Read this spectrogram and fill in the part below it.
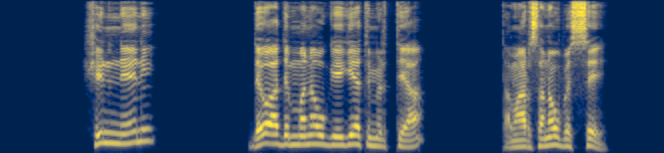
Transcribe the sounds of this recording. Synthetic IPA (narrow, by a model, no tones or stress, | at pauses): ʃɪnːe̞ːnɪ | d̪ɛʔʊaːd̪ɛmːɐnɐwɡiːɡɪjat̪ɪmɪɾt̪ːɪjaː | t̪ɐ̰maːɾsɐnɐwbɛsːe̞ː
